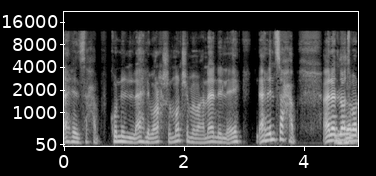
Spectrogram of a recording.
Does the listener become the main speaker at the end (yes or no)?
no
